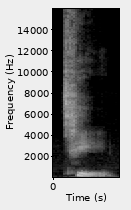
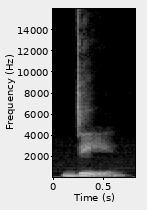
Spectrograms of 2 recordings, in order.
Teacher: d with vibration it sounds like the one I have highlighted if we get rid of that vibration and it's voiced less then it's going to sound like T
